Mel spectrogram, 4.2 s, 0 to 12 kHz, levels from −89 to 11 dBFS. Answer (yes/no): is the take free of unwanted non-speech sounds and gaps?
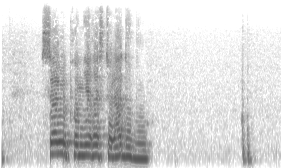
yes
